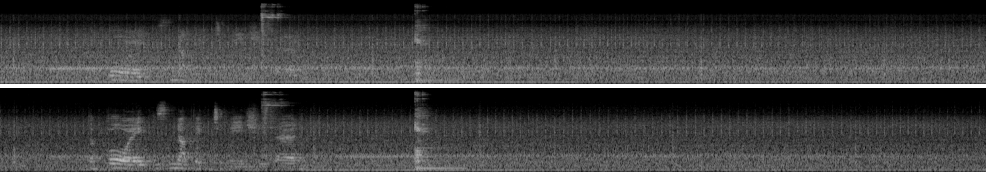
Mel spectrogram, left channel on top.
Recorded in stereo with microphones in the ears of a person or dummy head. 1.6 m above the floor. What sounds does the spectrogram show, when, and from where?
0.9 s a woman speaking: 40° right (ahead or behind), 3.5 m; by 3.1 s 80° right, 5.5 m
2.6 s a dropped coin: 55° left (ahead or behind), 2.0 m
4.1 s a clunk: 10° right (ahead or behind), 1.0 m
